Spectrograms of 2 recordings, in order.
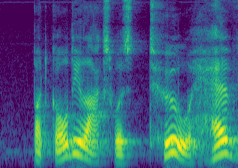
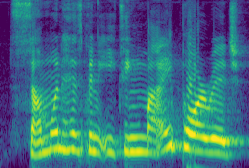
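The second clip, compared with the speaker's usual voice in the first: lightly voiced mother bear, raised in pitch; middle-sized bear voice, higher; Mama Bear; 7 semitones higher than usual. A narrator's reading. Mama Bear finds her porridge was eaten, middle-sized voice. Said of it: "said Mama Bear in her middle-sized voice".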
